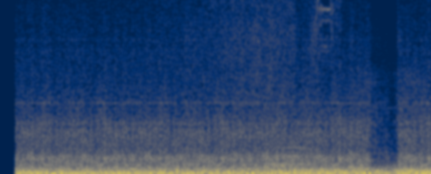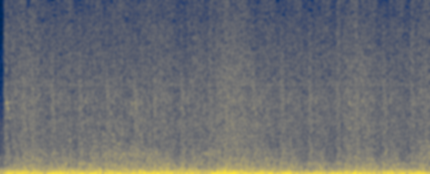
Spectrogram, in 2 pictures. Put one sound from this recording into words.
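A heavy mechanical rumble hums steadily.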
